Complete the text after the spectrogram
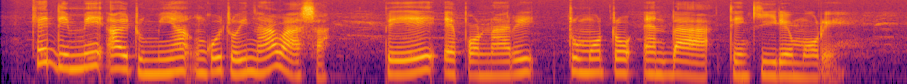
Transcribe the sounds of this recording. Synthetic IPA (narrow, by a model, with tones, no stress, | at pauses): ke˦di˨mːi˦ʔa˦i˦tu˨mi˦a˦ŋɡo˦i˦to˨i˦na˨˦βa˨ʃa˨ | pe˨e˦e˨pɔ˨na˨ɾi˦ | tu˦mo˦to˦e˦nɗa˦te˨ŋkʰi˦ɾe˦mo˨ɾḛ˨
